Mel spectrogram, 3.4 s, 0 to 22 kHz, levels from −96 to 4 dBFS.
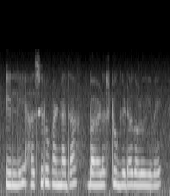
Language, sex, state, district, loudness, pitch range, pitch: Kannada, female, Karnataka, Bidar, -15 LUFS, 240-265 Hz, 250 Hz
